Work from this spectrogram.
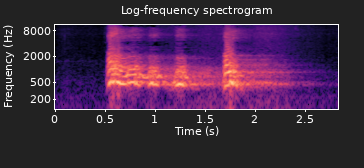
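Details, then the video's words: A dog chained out in the snow without shelter on a March night, 8 PM to past 11:30 PM, gives a burst of rough barks, two quick then a louder one, trailing off into echo. "Dog barking chained out in the snow"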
